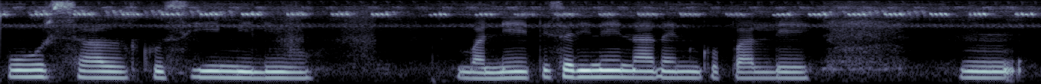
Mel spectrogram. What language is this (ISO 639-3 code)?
nep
